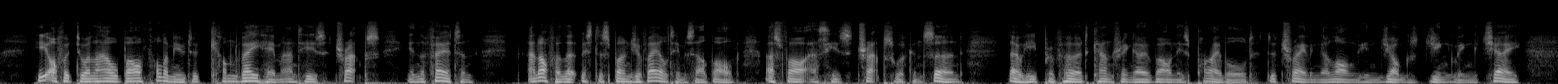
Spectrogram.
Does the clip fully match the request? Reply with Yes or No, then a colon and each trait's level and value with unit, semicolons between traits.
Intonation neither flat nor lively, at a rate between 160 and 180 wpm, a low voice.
Yes: average, 3.8 semitones; average, 170 wpm; low, 115 Hz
